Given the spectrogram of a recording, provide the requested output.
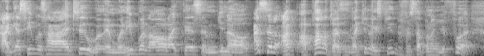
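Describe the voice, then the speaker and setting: At a fairly quick pace, a man speaks with lively intonation, and audible room echo is present. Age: 60s. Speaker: YouTube commentator and author. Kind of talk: casual storytelling monologue. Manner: halting, many fillers.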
